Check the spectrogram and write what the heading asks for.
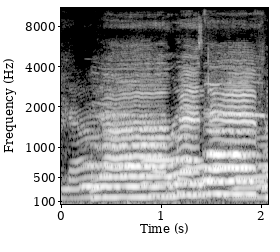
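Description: A cappella group of mixed male and female voices singing held chords in close harmony, with no instruments. The harmony shifts to new notes about a second in.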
